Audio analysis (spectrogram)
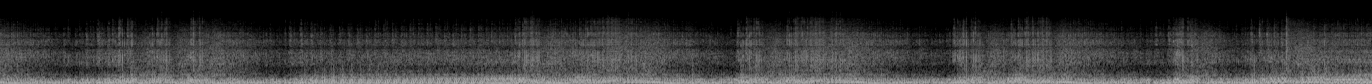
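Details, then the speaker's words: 1974 Chevrolet C10 small-block V8 with new tailpipes: deep, loud open-pipe burble with throttle blips rising and settling cleanly; healthy, normal exhaust note. "sounds pretty good we even Drew Chin's attention"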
